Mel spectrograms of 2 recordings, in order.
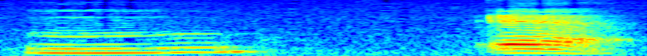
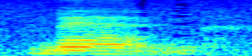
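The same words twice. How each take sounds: First: "M-e-n" as held m, short eh, held n; sounded out. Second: Said in the usual way. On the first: Shown as a demonstration. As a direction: pause between each sound of "M-e-n". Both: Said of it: "every sound you hear".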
